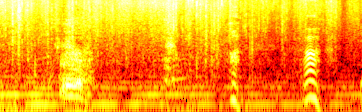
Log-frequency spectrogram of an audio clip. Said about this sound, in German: Ein Bär! Nein.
